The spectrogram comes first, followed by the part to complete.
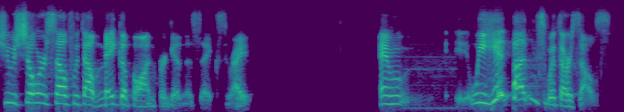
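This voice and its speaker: A woman's high-pitched, bright, sharp voice at a moderate pace, with lively intonation, big swings in loudness and long, frequent pauses. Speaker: speaker and CEO of speakers association. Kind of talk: webinar talk. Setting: webinar. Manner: animated.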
